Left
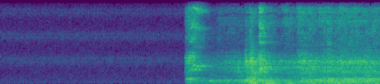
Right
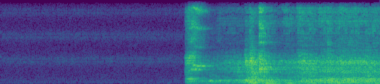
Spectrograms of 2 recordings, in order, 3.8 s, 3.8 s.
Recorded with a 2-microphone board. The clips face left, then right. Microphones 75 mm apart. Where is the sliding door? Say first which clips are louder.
Right 1 dB; centre (ahead or behind), 4 m.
